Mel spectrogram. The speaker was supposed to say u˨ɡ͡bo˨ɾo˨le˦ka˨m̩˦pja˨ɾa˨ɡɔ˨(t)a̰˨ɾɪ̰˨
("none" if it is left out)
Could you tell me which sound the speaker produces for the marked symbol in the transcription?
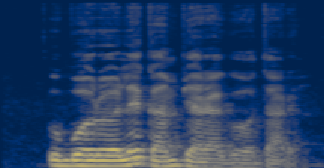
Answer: t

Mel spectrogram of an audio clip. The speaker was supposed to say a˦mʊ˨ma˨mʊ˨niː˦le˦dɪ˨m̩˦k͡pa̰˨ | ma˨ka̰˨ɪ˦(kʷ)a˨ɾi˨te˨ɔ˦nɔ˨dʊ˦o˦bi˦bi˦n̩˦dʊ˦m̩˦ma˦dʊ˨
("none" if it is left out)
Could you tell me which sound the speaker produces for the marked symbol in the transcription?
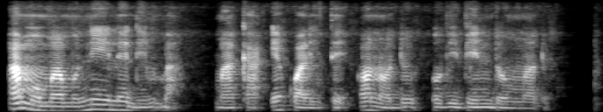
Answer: kʷ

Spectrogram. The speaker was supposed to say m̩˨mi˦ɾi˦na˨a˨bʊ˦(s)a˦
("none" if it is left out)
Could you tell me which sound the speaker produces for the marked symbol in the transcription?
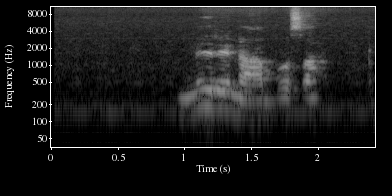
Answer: s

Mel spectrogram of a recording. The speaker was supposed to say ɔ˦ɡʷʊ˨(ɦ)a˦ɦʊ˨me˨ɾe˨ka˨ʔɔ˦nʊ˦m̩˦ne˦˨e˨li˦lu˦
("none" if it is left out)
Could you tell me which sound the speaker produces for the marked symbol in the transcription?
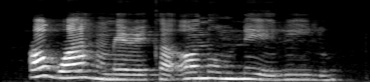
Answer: none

